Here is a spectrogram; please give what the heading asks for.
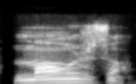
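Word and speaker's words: manges-en: prononciation Z et donc pour garder cette même prononciation je vais devoir ajouter ici un S et à ce moment j'ai mange donc je respecte la musicalité prenden mais en mangeen donc ce S n'est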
